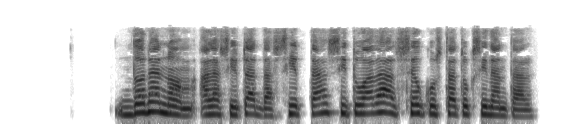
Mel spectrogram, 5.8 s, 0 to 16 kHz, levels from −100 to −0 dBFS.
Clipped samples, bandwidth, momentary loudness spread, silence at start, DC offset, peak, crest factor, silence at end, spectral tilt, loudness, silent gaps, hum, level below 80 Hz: under 0.1%; 7.8 kHz; 6 LU; 1.15 s; under 0.1%; -2 dBFS; 16 dB; 0.45 s; -4.5 dB/octave; -17 LUFS; none; none; -60 dBFS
